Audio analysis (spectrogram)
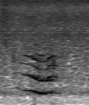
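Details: Newborn Rhodesian Ridgeback puppy, one of a litter of twelve born on World Animal Day: a single short, thin, rising-then-falling whine lasting under half a second over quiet background.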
